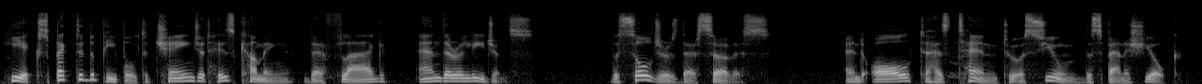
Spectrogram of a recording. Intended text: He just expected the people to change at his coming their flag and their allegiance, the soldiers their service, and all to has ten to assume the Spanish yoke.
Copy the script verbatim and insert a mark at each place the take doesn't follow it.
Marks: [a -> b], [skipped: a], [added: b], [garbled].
He [skipped: just] expected the people to change at his coming their flag and their allegiance, the soldiers their service, and all to has ten to assume the Spanish yoke.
